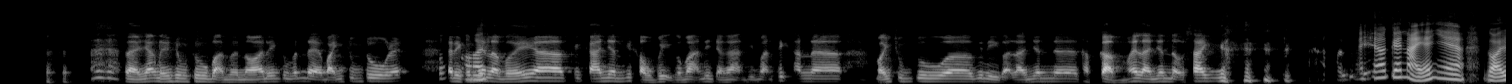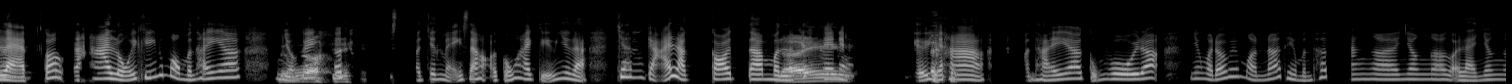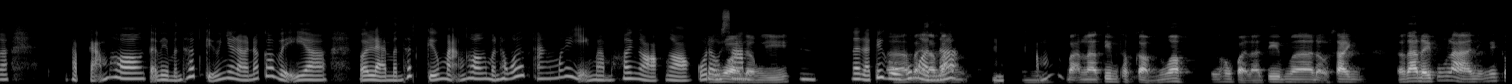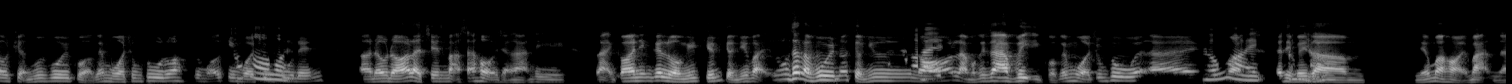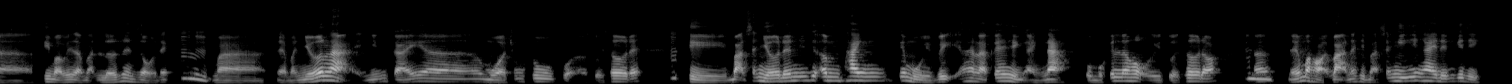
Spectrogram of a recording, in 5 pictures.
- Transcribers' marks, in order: laugh; laugh; tapping; laughing while speaking: "rồi"; laugh; other background noise; laugh; in English: "team"; unintelligible speech; in English: "team"; unintelligible speech
- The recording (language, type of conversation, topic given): Vietnamese, podcast, Bạn nhớ nhất lễ hội nào trong tuổi thơ?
